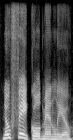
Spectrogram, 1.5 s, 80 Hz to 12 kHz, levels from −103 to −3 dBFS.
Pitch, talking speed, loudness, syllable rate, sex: 230 Hz, 205 wpm, -17 LUFS, 3.8 syllables/s, female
